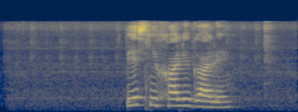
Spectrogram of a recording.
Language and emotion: Russian, neutral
